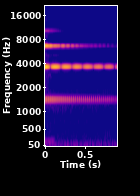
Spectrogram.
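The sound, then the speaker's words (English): A single bright ding of an online store's sale notification chime, its clear ringing tones holding steady with little decay across the short clip, heard alone. “That is the sound of another sale on Shopify”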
